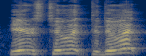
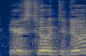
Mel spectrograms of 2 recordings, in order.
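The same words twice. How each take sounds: First: It is said at an ordinary pace. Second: It is said quickly.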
